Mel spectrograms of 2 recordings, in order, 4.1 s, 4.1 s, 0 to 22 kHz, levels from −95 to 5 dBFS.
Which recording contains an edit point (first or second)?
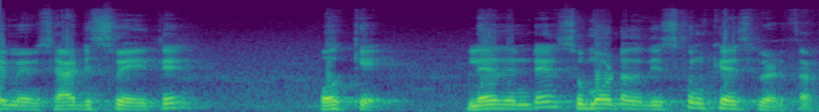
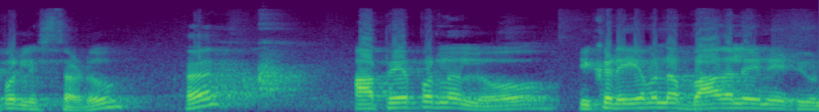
second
